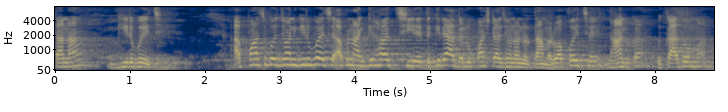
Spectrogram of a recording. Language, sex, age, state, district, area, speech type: Maithili, female, 30-45, Bihar, Supaul, rural, spontaneous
